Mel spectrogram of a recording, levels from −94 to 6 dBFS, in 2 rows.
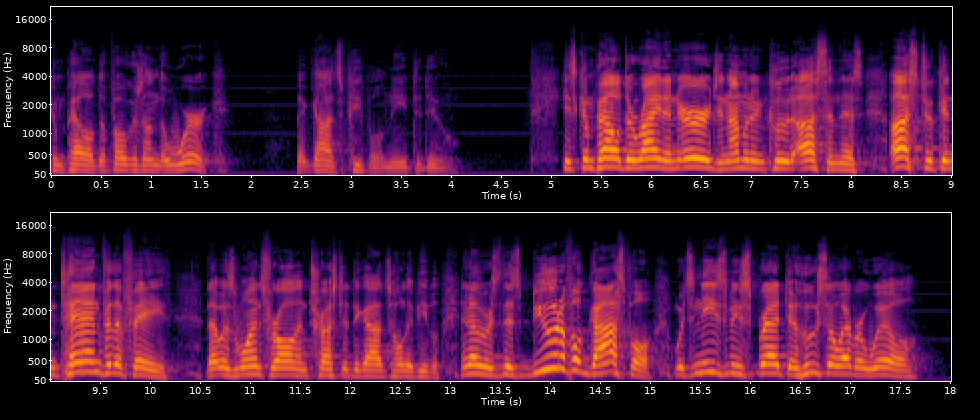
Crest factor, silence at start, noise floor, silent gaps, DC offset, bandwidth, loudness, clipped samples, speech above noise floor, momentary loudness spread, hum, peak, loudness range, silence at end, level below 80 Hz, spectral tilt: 20 dB; 0 s; -72 dBFS; none; under 0.1%; 9.8 kHz; -23 LUFS; under 0.1%; 49 dB; 17 LU; none; -4 dBFS; 14 LU; 0.4 s; -72 dBFS; -5.5 dB/octave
